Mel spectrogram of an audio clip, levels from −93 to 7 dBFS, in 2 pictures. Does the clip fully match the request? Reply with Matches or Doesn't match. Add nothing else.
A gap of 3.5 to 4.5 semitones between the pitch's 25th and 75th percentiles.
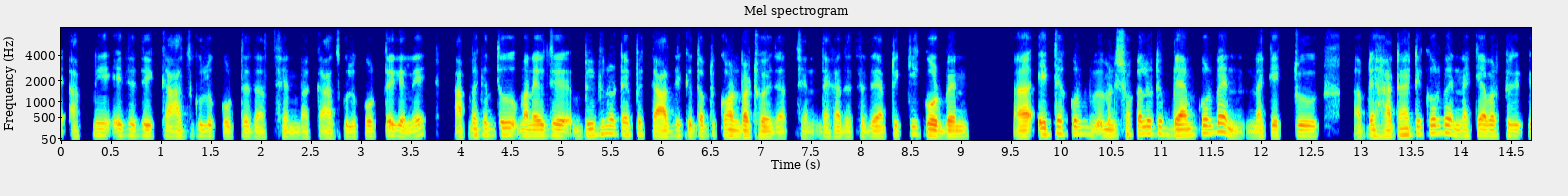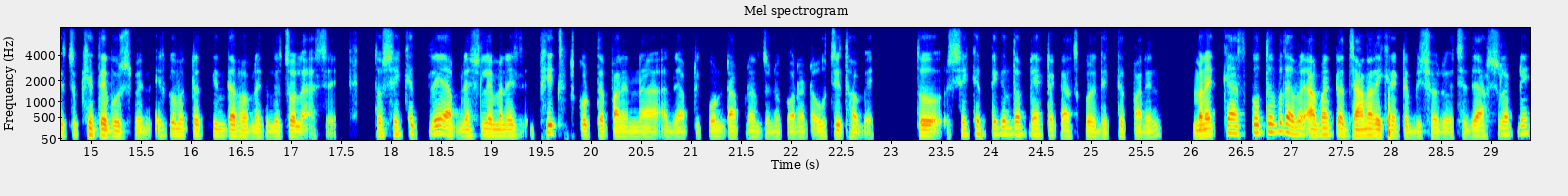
Matches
